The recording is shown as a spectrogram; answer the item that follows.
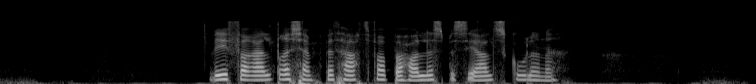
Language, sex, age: Norwegian, female, 18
